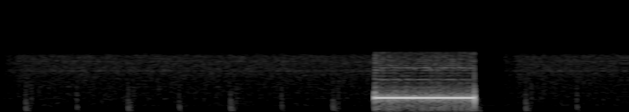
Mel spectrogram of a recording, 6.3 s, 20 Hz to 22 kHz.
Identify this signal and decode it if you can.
Ringback tone (Europe, 425 Hz).
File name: out- -2007- - - .69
